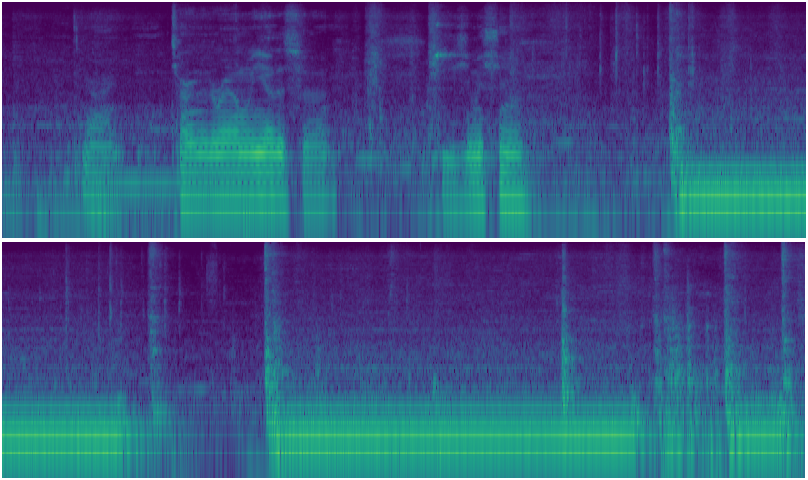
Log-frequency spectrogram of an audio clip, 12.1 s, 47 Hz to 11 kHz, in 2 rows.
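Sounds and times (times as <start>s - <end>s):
electric motor humming: 5.0s - 7.2s, 8.0s - 12.0s.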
